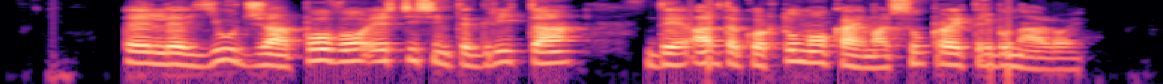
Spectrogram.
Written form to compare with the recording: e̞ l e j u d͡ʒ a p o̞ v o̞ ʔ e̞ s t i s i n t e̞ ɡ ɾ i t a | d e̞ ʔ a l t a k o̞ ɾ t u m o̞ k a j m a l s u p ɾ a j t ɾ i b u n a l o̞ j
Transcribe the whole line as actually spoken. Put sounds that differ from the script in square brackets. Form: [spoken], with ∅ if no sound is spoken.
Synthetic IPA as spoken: e̞ l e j u d͡ʒ a p o̞ v o̞ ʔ e̞ s t i s i n t e̞ ɡ ɾ i t a | d e̞ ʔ a l t a k o̞ ɾ t u m o̞ k a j m a l s u p ɾ a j t ɾ i b u n a l o̞ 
